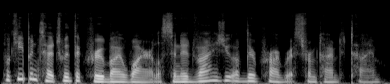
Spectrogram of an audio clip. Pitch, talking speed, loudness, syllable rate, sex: 135 Hz, 305 wpm, -20 LUFS, 6.7 syllables/s, male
